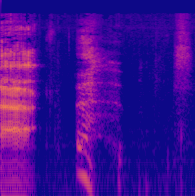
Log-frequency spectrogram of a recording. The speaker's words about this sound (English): Sorry, I'm just going to burp.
